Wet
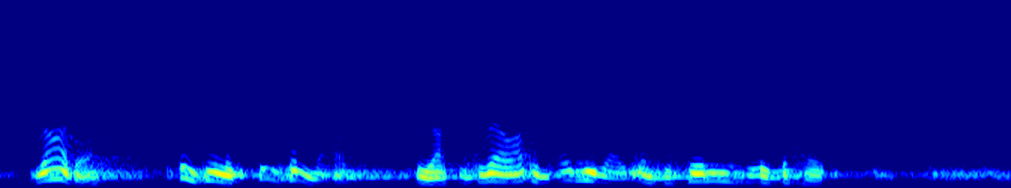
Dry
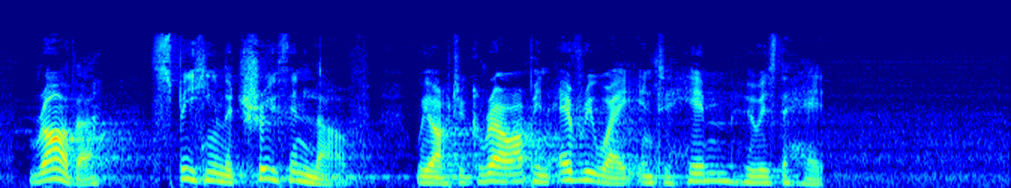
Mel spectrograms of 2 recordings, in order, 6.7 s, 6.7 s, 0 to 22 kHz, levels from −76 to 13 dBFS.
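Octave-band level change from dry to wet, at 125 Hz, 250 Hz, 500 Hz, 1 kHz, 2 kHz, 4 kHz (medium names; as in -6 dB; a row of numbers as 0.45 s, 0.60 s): -23.5 dB, +0.5 dB, -7.0 dB, under -30 dB, under -40 dB, under -40 dB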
